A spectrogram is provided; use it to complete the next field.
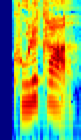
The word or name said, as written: kuldegrad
